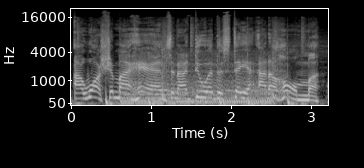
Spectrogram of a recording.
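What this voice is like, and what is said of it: Funny put-on Italian accent. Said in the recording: “Talk to yourself in a funny accent. I picked Italian.”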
